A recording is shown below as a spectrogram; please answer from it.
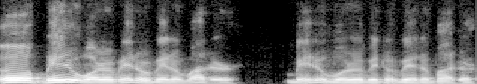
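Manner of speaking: American pronunciation, flapped t's. Repeating a phrase for listeners to compare, the speaker uses an american accent. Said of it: "di American accent itu kayak gitu".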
